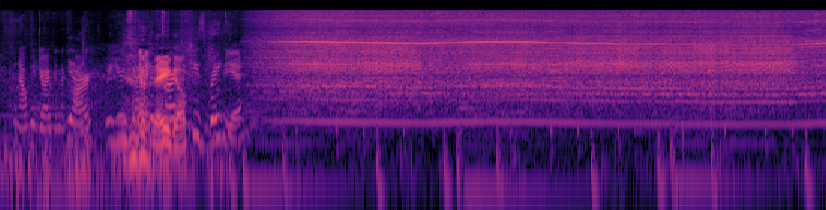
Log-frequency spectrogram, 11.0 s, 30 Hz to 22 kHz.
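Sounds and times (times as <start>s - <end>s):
angle grinder grinding metal: 3.3s - 11.0s.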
